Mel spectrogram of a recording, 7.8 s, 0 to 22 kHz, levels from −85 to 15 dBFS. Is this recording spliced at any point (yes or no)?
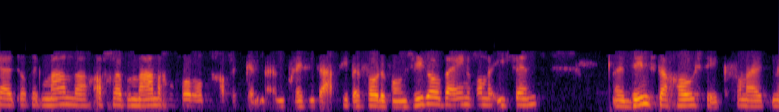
no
